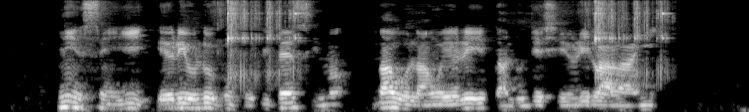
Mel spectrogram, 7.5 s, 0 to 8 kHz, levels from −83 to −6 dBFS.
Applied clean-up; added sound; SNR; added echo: classical method Wiener filter.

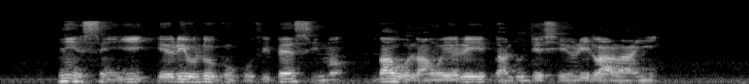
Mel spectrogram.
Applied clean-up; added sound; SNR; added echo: none; none; none; none.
